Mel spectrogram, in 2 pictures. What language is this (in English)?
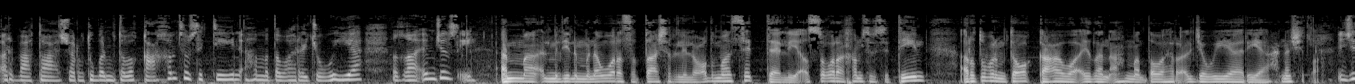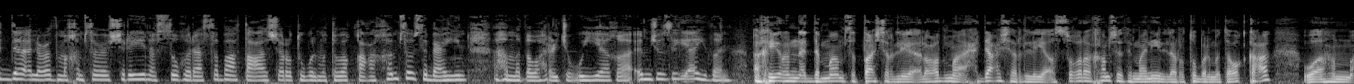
Arabic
